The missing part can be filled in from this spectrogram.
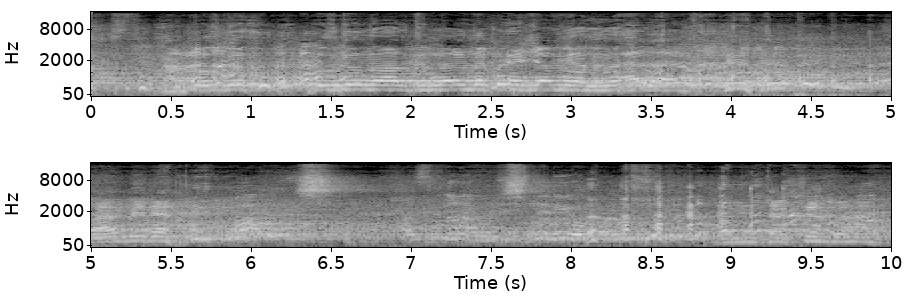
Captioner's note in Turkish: kahkaha; kahkaha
